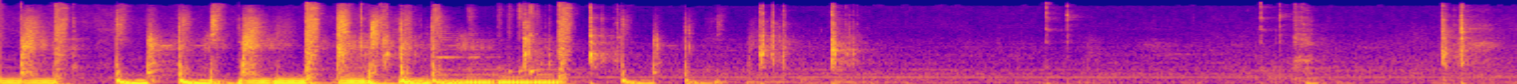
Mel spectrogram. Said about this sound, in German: Fast alle Steuerformulare sind in Ihrem Computer gespeichert. Daten und Zahlen tippt sie gleich ein. Das spart Zeit.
